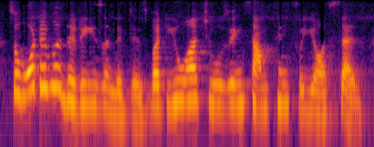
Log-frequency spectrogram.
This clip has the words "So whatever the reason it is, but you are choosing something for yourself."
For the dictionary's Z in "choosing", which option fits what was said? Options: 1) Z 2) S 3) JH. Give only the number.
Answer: 1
